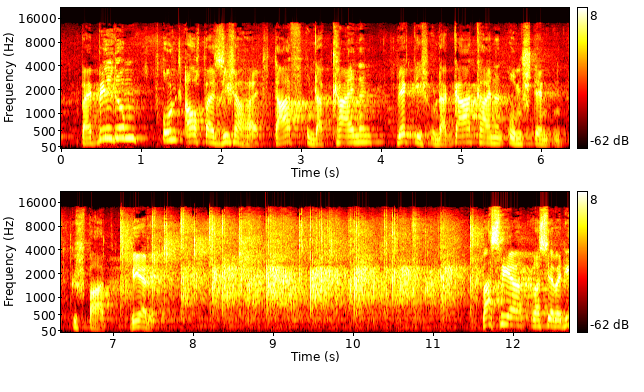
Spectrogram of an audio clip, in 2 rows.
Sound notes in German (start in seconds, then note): 7.0 Beifall AfD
